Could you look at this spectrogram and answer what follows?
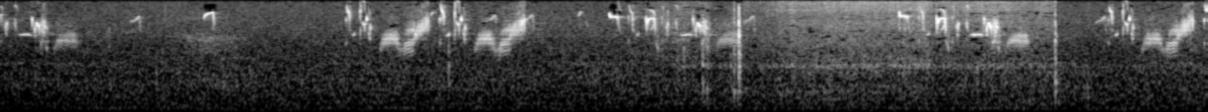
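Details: A Black-capped Chickadee at Vernon Marsh gives short, high chirps and thin sliding notes in loose bursts about once a second, over a soft steady outdoor hiss.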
